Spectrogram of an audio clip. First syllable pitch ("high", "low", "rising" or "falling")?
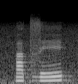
low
